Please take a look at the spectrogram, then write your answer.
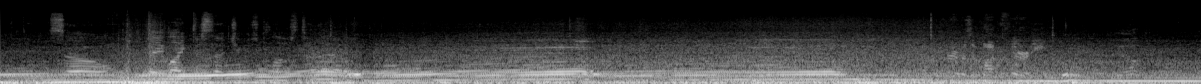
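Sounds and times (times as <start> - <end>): sports car engine accelerating: 0.0 - 12.0.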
